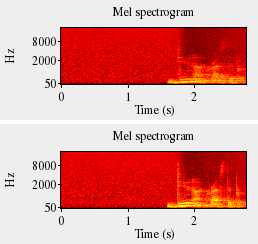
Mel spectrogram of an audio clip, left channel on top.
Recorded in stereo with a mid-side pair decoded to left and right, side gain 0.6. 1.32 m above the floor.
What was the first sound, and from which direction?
A woman speaking, 65° right.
